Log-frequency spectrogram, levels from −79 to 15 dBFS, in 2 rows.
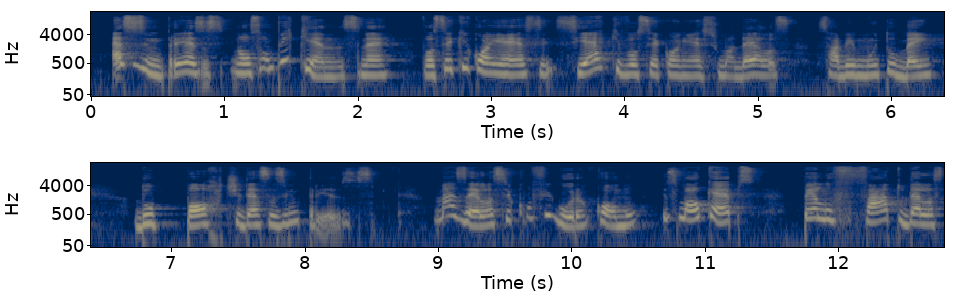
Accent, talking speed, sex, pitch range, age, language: Brazilian, 155 wpm, female, 225-290 Hz, 20-39, Portuguese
